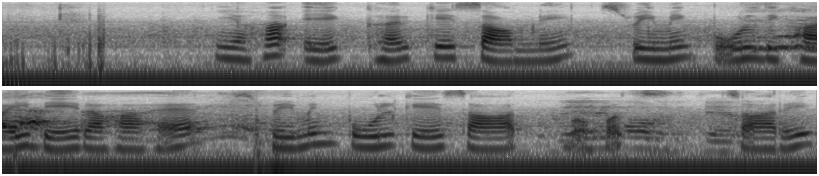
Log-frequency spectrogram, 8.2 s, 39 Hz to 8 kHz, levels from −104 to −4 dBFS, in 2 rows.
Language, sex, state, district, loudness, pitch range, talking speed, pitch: Hindi, female, Punjab, Pathankot, -21 LUFS, 195-235 Hz, 125 wpm, 215 Hz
